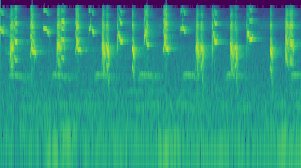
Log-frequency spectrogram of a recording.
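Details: Long-tailed shrike in lively morning song, used as a lure to make silent shrikes answer; rapid harsh, scratchy notes mixed with short high whistles, about three to four a second, over a steady faint high hiss.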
